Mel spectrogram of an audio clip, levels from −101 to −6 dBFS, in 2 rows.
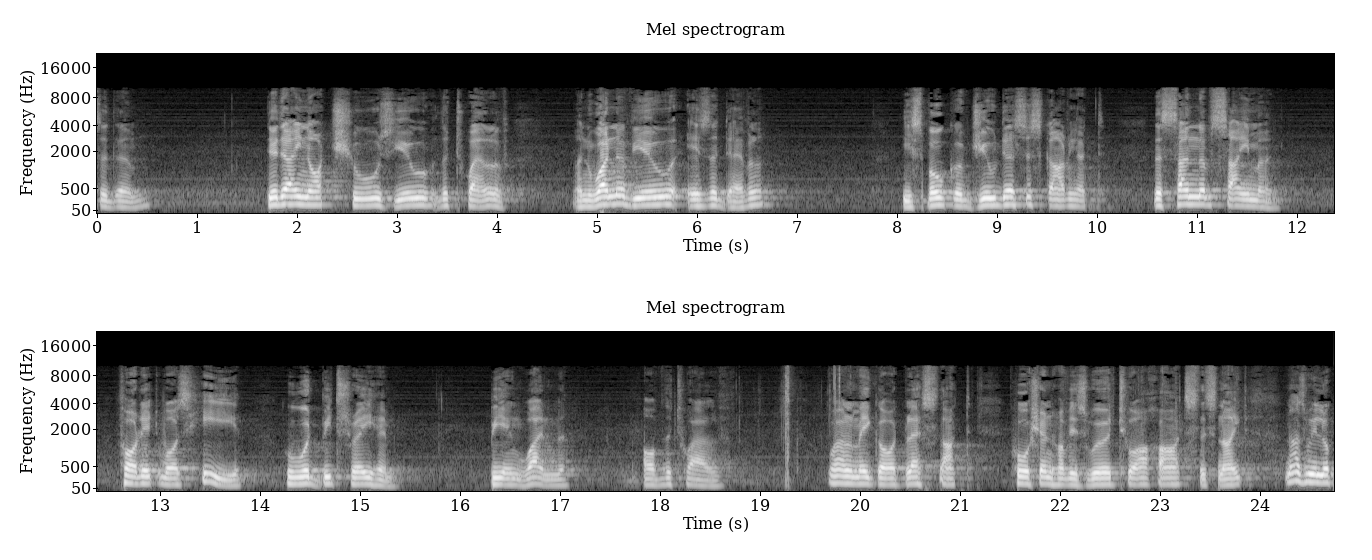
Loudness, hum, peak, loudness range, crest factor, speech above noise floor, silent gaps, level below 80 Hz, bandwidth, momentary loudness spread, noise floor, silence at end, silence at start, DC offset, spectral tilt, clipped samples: -20 LUFS; none; -2 dBFS; 5 LU; 20 dB; 38 dB; none; -62 dBFS; 10.5 kHz; 14 LU; -57 dBFS; 0 s; 0 s; under 0.1%; -6 dB/octave; under 0.1%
